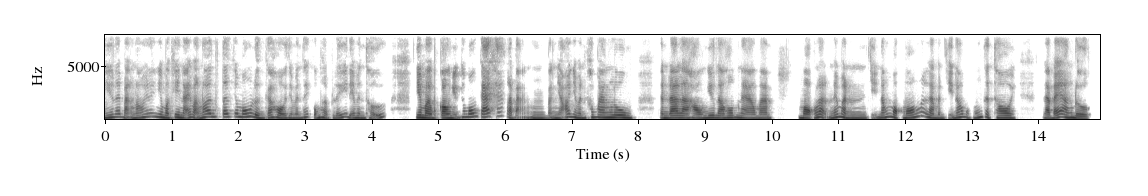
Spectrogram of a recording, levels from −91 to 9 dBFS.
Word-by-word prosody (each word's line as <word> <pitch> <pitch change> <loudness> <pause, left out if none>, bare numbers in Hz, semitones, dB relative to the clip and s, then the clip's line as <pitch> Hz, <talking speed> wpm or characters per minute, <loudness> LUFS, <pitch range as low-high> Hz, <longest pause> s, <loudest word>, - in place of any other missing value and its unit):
như 230 +4 +1
nãy 290 +1 -5
bạn 195 -7 -3
nói 225 +5 -1
đó. - - -10
Nhưng 265 -4 +3
mà 215 - +4
khi 245 +5 0
nãy 235 +1 +1
bạn 235 -4 -1
nói 285 +4 +1
tới 295 0 -2
cái 305 - -4
món 295 +2 +1
lườn 230 -10 +1
cá 220 +4 -2
hồi 210 -5 +2
thì 195 - -3
mình 185 +1 -3
thấy 250 +4 -4
cũng 210 +1 -1
hợp 225 -4 -1
lý, 220 +9 -4
để 205 -2 -3
mình 205 -3 0
thử. 200 +8 -6 0.5
Nhưng 240 -1 +5
mà 210 -3 +6
còn 200 -1 +7
những 190 - -3
cái 275 - -3
món 300 +3 +1
cá 285 +3 +3
khác 370 +2 -14
là - - 0
bạn 185 -7 -4
bạn 185 -3 -4
nhỏ 220 +9 -3
nhà 255 - +2
mình 200 -3 +1
không 245 +5 -3
ăn 235 -1 +4
luôn, 235 -2 +5 0.4
thành 195 -1 0
ra 210 +1 +5
là 205 -2 +2
hầu 190 -2 0
như 210 +3 +2
là 210 -2 +1
hôm 220 +3 +1
nào 180 -4 -1
mà 180 0 -3 0.4
một 195 -3 +4
á, 250 0 +1
nếu 235 +7 +1
mà 185 -8 +1
chỉ 220 - -12
nấu 230 +3 0
một 225 -8 +2
món 225 +9 +2
á 370 - -9
là 230 -6 +1
mình 175 -2 -3
chỉ - - -9
nấu 240 +7 0
một 255 -6 -7
món 235 +6 0
thịt 250 -6 -3
thôi, 210 -2 +2 0.4
là 190 -3 0
bé 195 +4 +1
ăn 240 -6 +3
được 175 -5 +1
220 Hz, 295 wpm, -24 LUFS, 195-250 Hz, 0.5 s, còn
